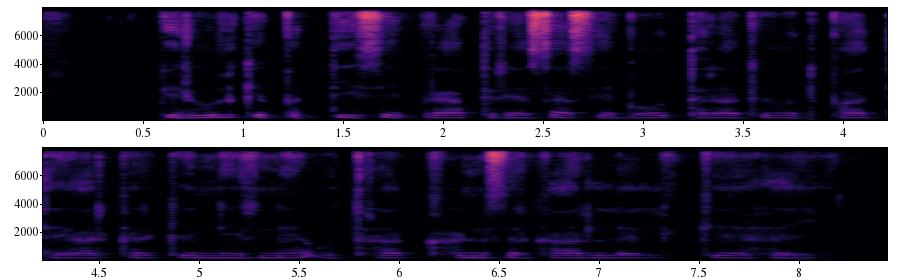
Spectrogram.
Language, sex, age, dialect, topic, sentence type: Magahi, male, 18-24, Central/Standard, agriculture, statement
